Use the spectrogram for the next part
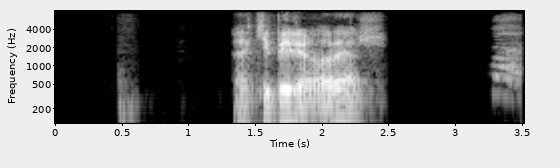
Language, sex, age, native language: Icelandic, male, 40-49, Icelandic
